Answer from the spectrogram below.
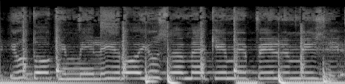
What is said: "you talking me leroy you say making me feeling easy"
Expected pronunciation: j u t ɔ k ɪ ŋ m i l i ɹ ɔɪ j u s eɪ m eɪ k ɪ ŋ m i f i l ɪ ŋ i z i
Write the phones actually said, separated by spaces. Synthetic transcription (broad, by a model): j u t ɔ k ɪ m i l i ɹ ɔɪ j u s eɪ m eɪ k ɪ m i p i l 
